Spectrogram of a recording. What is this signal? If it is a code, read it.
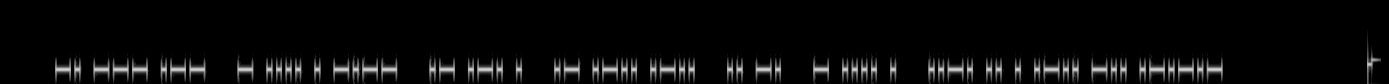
Morse code, heard as a keyed tone, about 25 wpm, 700 Hz. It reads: NOW THEY ARE ALL IN THE FIELD.
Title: Sentences from Top 1000 Words - Review Part 2 - 25wpm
